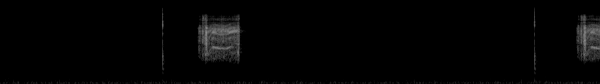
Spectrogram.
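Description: SJ1000 action camera's electronic shutter sound, taking a photo twice, each fired from its wireless remote: a short click, then the brief shutter sound a moment later, about two seconds in and again near the end.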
